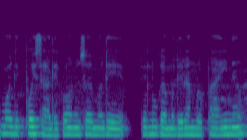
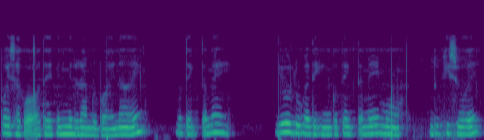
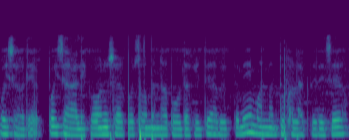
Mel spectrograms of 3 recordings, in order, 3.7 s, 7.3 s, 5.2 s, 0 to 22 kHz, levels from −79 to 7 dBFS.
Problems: none marked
